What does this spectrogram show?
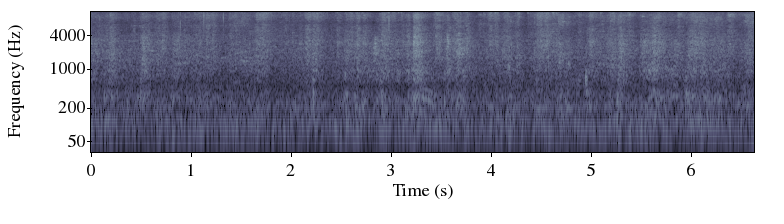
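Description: Coal hopper cars of a freight train rolling past close by: a steady rumble of steel wheels on the rails, with rapid clicking as the wheels cross rail joints.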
